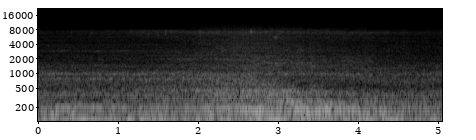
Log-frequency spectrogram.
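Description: Road vehicle engine and tyre noise, a steady low rumble.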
